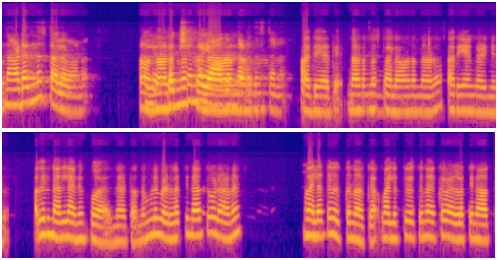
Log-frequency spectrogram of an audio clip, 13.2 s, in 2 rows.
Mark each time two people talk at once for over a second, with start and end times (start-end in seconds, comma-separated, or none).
1.9-3.5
